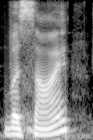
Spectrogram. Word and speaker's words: Versailles: 我们再看这句话中的专有名词 Versailles，这是一个典型的法语词，我们要注意法语的发音 Versailles，凡尔赛宫。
